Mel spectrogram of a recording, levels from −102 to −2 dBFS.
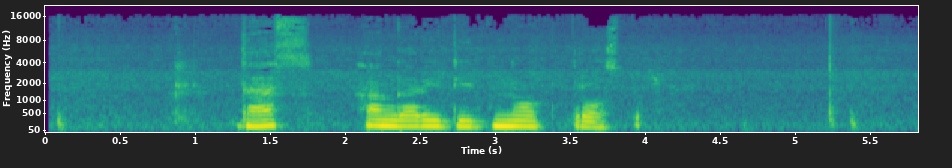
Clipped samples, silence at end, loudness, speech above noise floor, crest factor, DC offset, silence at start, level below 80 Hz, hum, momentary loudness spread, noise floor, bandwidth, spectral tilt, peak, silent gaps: under 0.1%; 0.4 s; -15 LUFS; 32 dB; 16 dB; under 0.1%; 0.1 s; -52 dBFS; none; 23 LU; -45 dBFS; 16 kHz; -7.5 dB/octave; -2 dBFS; none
